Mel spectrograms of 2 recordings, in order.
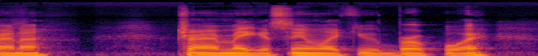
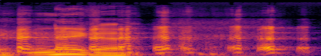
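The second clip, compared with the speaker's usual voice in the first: laughing retort; 5 semitones higher than usual. Retold or imitated. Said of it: "I was like".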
